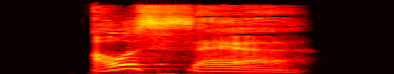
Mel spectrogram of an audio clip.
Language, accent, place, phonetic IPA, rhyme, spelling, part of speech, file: German, Germany, Berlin, [ˈaʊ̯sˌzɛːə], -aʊ̯szɛːə, aussähe, verb, De-aussähe.ogg
- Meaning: first/third-person singular dependent subjunctive II of aussehen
